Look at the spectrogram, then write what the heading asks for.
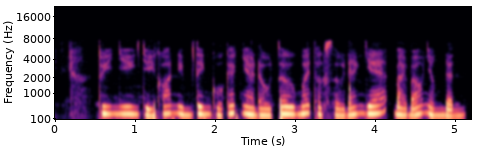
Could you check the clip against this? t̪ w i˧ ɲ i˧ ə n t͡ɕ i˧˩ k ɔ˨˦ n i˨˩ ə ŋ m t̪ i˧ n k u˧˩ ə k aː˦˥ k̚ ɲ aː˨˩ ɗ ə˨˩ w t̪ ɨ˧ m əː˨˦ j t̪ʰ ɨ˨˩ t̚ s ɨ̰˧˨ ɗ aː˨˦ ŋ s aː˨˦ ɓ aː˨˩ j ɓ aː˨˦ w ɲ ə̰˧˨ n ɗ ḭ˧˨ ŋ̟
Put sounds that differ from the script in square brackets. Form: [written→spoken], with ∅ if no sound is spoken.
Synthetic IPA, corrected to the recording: t̪ w i˧ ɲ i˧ ə n t͡ɕ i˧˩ k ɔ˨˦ n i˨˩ ə [ŋ→∅] m t̪ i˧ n k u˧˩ ə k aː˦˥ k̚ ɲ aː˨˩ ɗ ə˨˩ w t̪ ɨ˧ m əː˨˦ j t̪ʰ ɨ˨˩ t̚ s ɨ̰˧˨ ɗ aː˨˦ ŋ [s→z] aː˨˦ ɓ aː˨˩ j ɓ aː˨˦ w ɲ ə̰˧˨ n ɗ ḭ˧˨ ŋ̟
